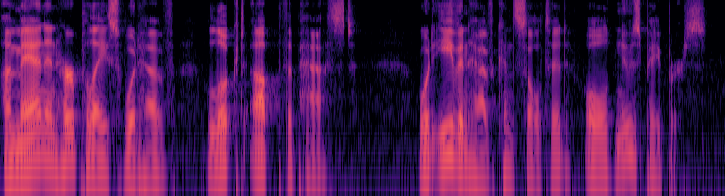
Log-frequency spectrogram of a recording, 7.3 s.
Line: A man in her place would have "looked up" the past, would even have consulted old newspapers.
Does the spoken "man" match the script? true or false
true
